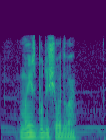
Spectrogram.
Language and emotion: Russian, neutral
